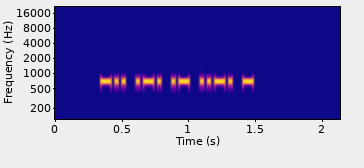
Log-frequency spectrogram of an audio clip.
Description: Morse code, heard as a keyed tone, about 44 wpm, 700 Hz. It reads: DRAFT
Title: Five Letter Words - 45wpm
